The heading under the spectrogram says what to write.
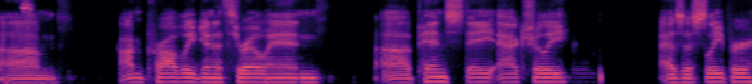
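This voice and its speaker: A man speaks very slowly in a fairly low pitch, with long, frequent pauses. His intonation is monotone and flat, and his loudness very even. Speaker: podcast co-host. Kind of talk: casual chat.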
